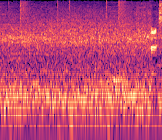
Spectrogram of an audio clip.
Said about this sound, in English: Not only was he in dad's pickup truck, but now we're going through a car wash. And so now he expects us to go to the car wash every day.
